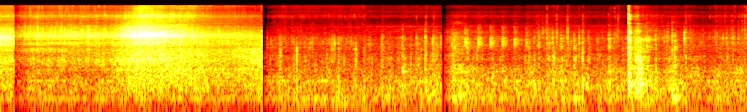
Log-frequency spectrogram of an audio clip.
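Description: Lentils and elephant apple pieces sizzling as they are stir-fried in hot oil in a wok, loudest about two seconds in. About four seconds in the sizzle cuts off, leaving the faint bubbling of the dal boiling in water, with a spatula scraping the pan twice near the end.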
